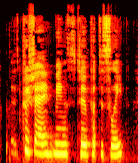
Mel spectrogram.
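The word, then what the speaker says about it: kouche: Can you talk a little bit about it and actually pronounce that correctly? Cushe means to put to sleep and it refers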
